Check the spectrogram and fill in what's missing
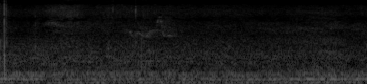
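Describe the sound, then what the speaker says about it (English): Carniolan honeybees buzz around an open hive during a spring hive inspection, a steady, soft, continuous hum of many bees with no talking. "the most amount of bees will be out of the hive at this time"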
